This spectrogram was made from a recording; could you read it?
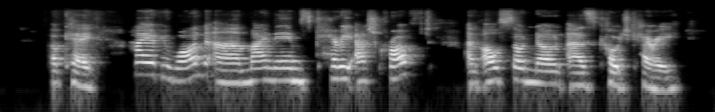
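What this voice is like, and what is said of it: Slight English accent. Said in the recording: “there's a slight accent”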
